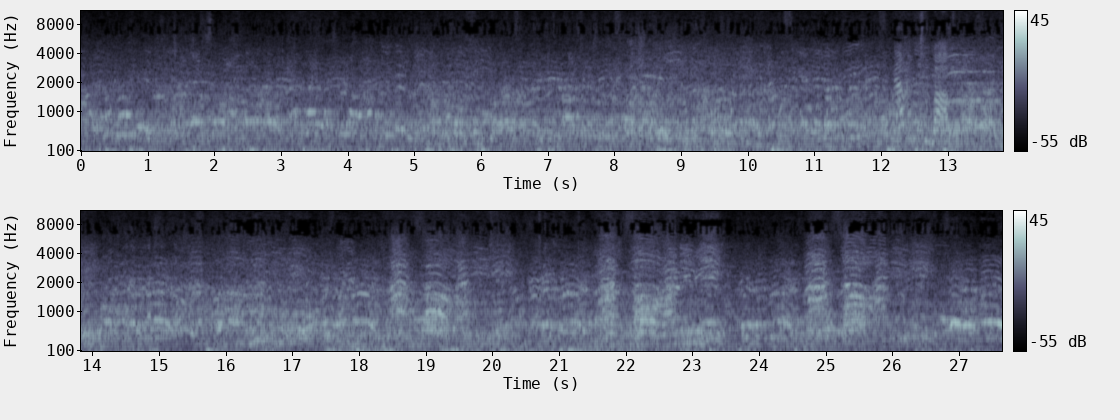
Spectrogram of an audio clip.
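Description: A large crowd of men and women chants loudly outdoors.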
